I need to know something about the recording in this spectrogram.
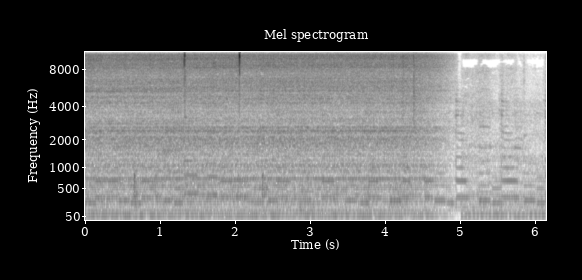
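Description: Soft background music over a steady hiss of room or machine noise, with two brief clicks early on. The hiss drops away at a cut about five seconds in.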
